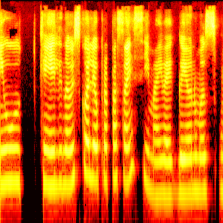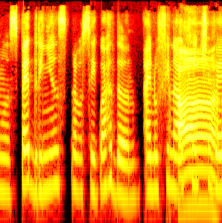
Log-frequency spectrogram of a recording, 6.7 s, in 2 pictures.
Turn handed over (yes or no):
yes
